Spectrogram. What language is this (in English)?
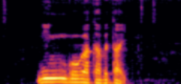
Japanese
